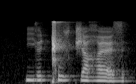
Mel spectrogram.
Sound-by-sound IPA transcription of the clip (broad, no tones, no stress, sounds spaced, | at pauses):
j ɘ ǁ u z t͡ʃ a ʁ æ z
